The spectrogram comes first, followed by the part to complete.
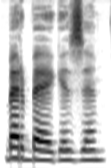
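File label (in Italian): "berbeghes", lingua sarda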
